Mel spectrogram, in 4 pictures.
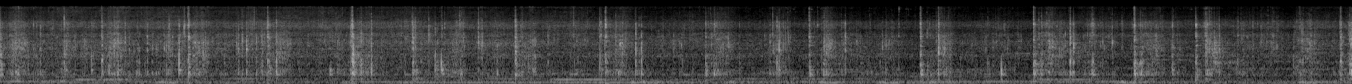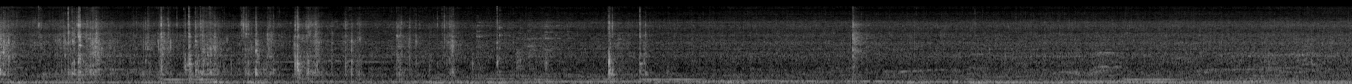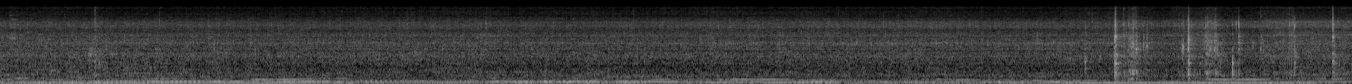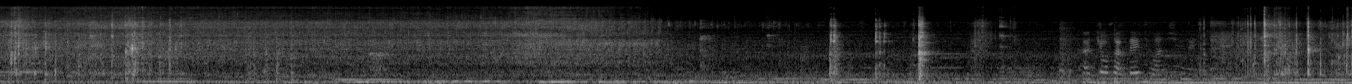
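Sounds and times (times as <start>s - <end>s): metal spatula scraping wok: 0.0s - 20.2s, 37.9s - 50.7s, 52.6s - 54.0s
food sizzling in wok: 0.0s - 54.0s.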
